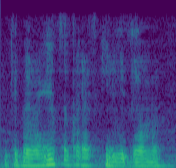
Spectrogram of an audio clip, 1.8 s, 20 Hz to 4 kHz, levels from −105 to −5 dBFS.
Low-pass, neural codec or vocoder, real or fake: 3.6 kHz; codec, 24 kHz, 1 kbps, SNAC; fake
